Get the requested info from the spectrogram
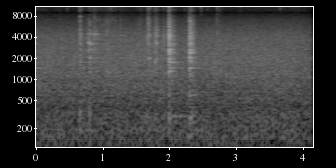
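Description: A steel shovel clinking and knocking against the fire-pit rocks and metal grill grate while a log is shifted in a campfire, the two sharpest knocks about two seconds in. Behind it, the steady rush of a river.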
